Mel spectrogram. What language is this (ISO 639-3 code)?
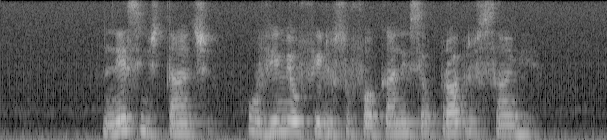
por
